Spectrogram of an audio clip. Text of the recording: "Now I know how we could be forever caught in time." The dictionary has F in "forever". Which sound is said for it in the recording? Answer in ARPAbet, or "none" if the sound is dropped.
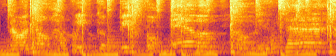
F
